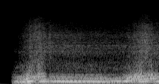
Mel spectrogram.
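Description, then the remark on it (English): The V8 Hemi engine of a new Ram 1500 pickup truck roars to life and revs, its deep rumble holding steady before swelling again in a second surge, loud with no one speaking. “The new Ram 1500 pickup truck comes with a powerful V8 Hemi and a max brake towing capacity up to 4.5 tonnes.”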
